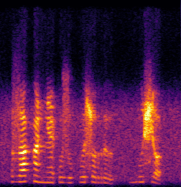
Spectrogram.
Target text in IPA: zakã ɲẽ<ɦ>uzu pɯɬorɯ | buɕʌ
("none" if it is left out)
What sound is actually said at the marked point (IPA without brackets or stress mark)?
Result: ʔ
